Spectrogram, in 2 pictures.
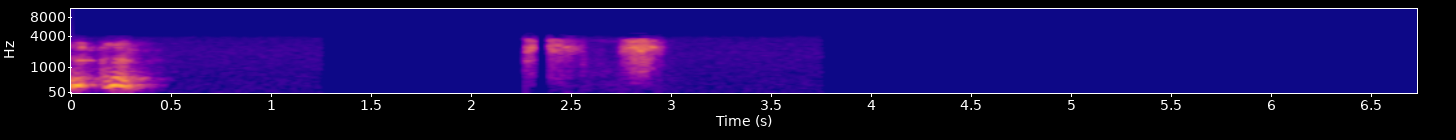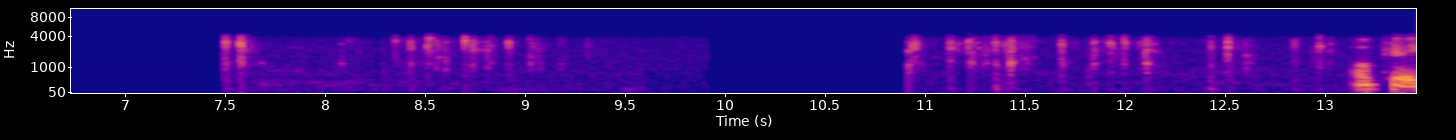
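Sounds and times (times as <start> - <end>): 
speech: 0.2 - 0.5, 13.2 - 13.4
typing on a computer keyboard: 7.5 - 9.4, 10.9 - 13.1.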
